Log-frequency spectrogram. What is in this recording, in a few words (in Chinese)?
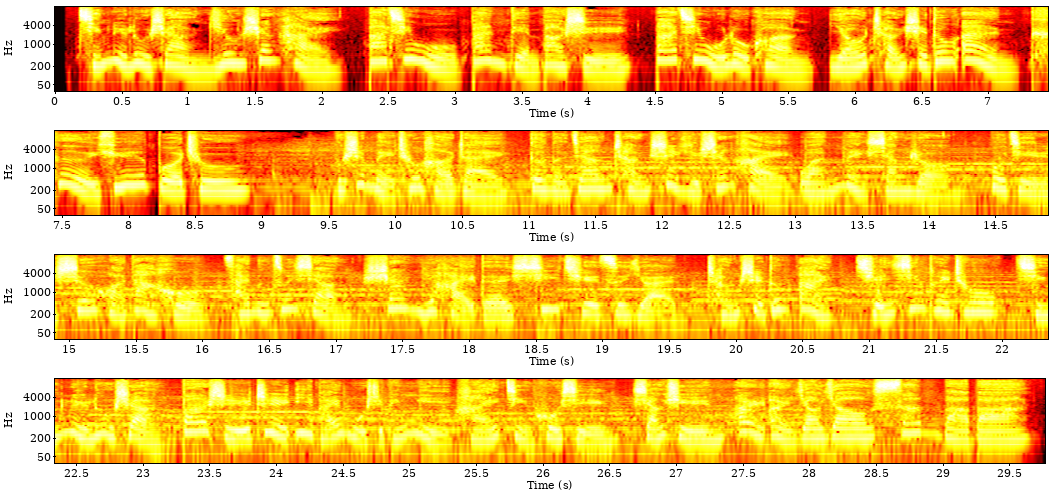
大气温馨; 城市东岸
